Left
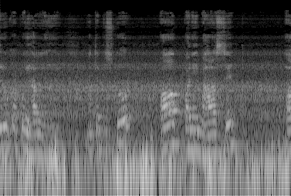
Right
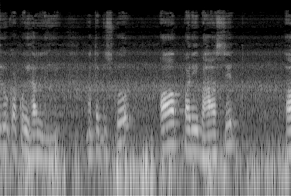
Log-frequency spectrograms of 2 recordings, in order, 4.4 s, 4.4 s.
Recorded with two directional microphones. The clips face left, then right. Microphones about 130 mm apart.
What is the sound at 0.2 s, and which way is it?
Speech, 60° right (ahead or behind).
